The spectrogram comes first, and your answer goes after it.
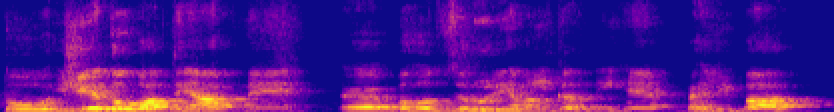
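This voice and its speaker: Pakistani male lecturer, high bright voice, emphatic, repetitive instruction, English terms mixed in, distant in a heavily echoing room. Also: fairly even intonation, a little slow. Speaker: law lecturer. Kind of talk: instructional lecture for exam students. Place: echoey room with a whiteboard. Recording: very echoey room, distant mic.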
